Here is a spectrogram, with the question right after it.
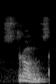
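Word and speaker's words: Schtroumpfs: de Les Strumpfs, no sé si lo pronuncié bien. – Strumpfs, ahí está, bueno, más o menos.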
